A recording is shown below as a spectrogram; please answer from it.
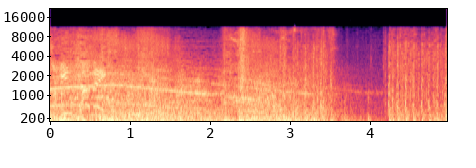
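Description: A barrage ability in the Paladins video game fires a dense, sustained volley of blasts over roughly four seconds, then cuts off briefly before more game noise resumes. Under the barrage, a voice talks.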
